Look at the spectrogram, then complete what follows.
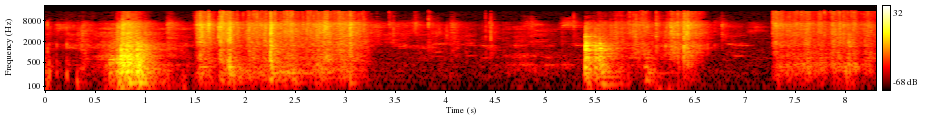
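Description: Plastic wrapping and cardboard box rustling and crinkling in four bursts as a smoker is unpacked, with a thump about a second in.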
